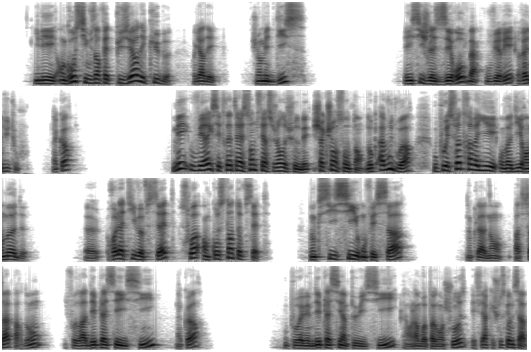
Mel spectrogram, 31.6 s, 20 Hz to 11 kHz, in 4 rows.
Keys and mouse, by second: 3.4-8.6 drag, 9.9-11.8 middle drag, 15.7 KP_1, 21.8 click, 24.8 click, 28.3-31.6 drag.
